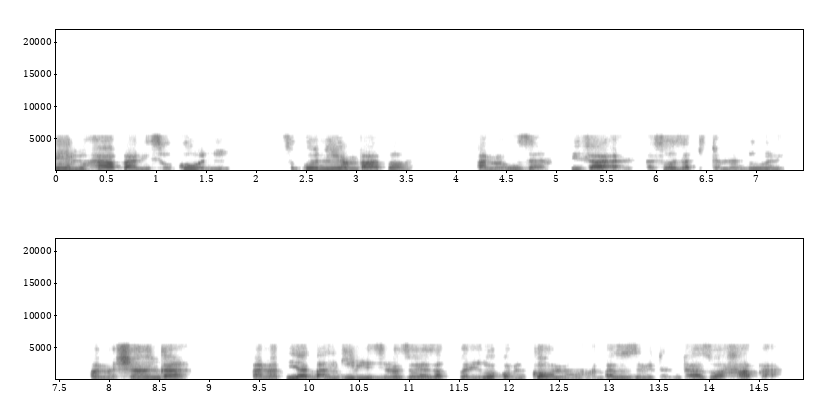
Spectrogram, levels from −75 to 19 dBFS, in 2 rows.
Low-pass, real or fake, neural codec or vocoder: 5.4 kHz; fake; codec, 32 kHz, 1.9 kbps, SNAC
